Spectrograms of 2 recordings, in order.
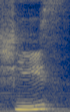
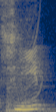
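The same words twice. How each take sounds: First: The word ends with an audible final consonant. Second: The word ends without a final consonant. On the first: The speaker calls it right. "ภาษาอังกฤษมันจะต้องมีตอนสุดท้ายไง" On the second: The speaker calls it wrong. "ภาษาไทยมันจะแค่"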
